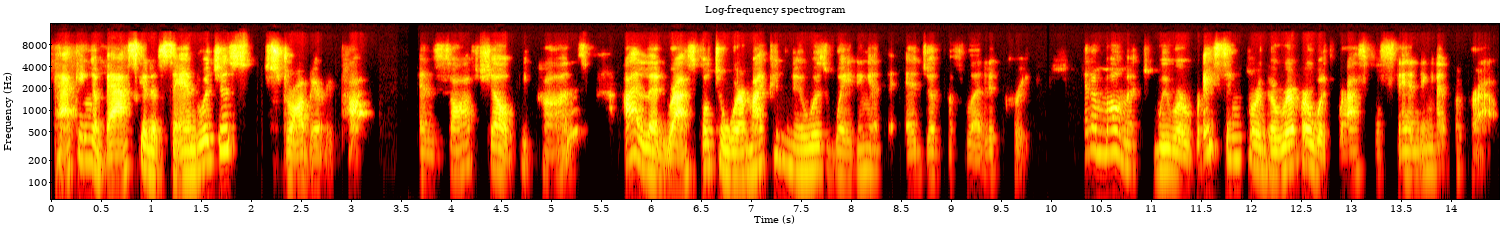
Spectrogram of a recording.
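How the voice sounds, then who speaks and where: A woman's voice: low voice, very animated, moderate pace, a bit bright, slightly rough, poor audio. A woman reading a children's novel aloud as a storybook narrator. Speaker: storybook reader.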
